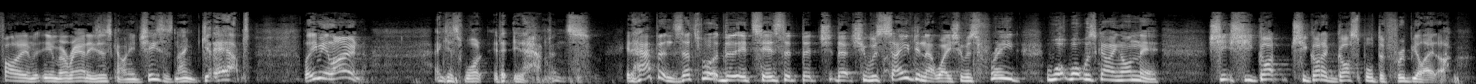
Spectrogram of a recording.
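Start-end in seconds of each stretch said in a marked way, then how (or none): 1.3-3.7 fed-up, exasperated, frustrated, with rising pitch. Imitating Paul's exasperated command to the spirit: imitating frustrated Paul. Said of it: "He's probably so frustrated with her".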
